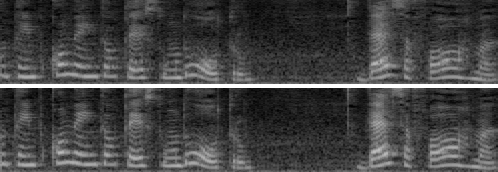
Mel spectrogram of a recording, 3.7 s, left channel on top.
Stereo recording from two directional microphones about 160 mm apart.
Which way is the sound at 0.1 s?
25° right (ahead or behind).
